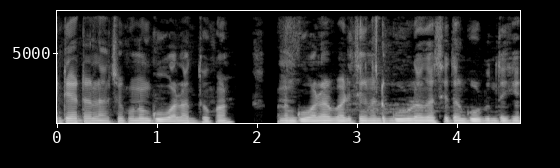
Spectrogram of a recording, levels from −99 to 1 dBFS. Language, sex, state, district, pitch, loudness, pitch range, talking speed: Bengali, male, West Bengal, Kolkata, 120 Hz, -26 LUFS, 120-125 Hz, 220 wpm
